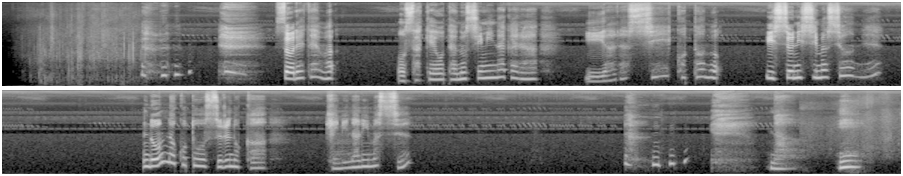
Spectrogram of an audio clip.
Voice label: 挿入しながらまったりと…お酒の口移し（環境音 効果音あり）; ASMR

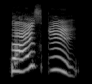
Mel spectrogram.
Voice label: 大好き, 相づち・反応系【ポジティブ】, ASMR

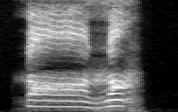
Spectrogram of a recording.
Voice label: "らんらんっ", kawaii voice; 1200 kawaii voice!!; 色々なワンショット

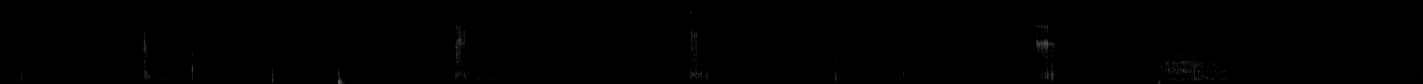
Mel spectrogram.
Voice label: 添い寝; かりんと一緒に添い寝

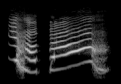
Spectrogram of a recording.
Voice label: 「やったあ！」, 相づち・反応系【ポジティブ】

